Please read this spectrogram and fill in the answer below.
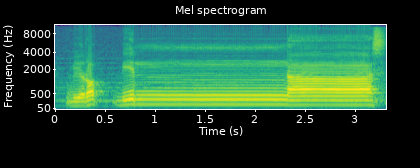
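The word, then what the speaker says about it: بِرَبِّ النَّاسِ: A'udzu kita baca dua harokat, birabbin nas. Di sini ada gunnah. Oleh karenanya hendaklah kita tidak terburu-buru di dalam membaca gunnah.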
